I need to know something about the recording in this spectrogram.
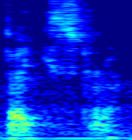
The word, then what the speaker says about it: Dijkstra: this is Dijkstra's algorithm that is a Dutch spelling so it's pronounced Dijkstra we were going to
